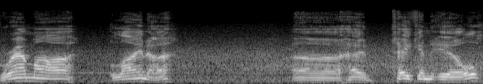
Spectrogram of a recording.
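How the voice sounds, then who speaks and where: Someone with a New York accent speaks with ordinary pitch variation over noticeable background noise. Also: man. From US Northeast, Long Island, New York. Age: 80s+. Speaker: interviewee. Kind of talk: oral history interview. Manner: halting.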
